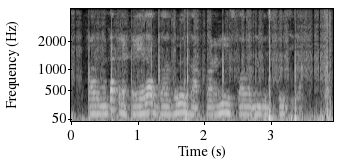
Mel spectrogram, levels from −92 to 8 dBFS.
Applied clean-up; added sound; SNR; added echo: none; Writing; 4 dB; reverberation time 0.2 s.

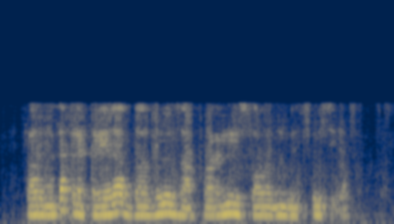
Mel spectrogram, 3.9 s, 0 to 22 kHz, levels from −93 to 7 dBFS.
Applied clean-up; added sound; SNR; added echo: neural separator model SepFormer DNS4.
